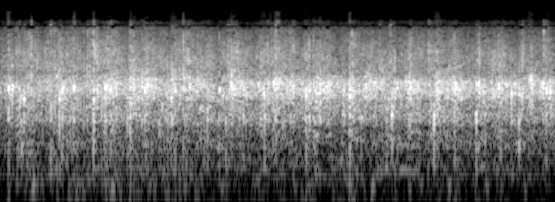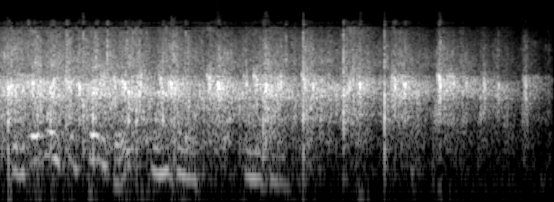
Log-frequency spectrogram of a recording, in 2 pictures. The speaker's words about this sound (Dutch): Maar voor haar wil ik ook heel graag een warm applaus.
